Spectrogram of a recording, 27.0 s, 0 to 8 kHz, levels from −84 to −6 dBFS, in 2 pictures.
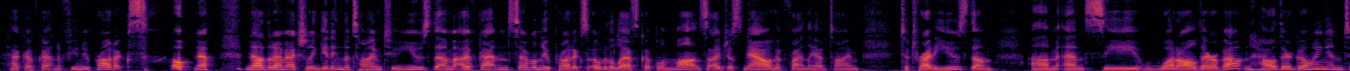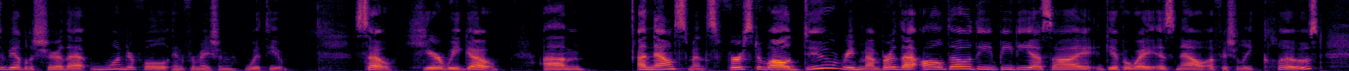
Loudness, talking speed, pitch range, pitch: -36 LUFS, 190 wpm, 165-210 Hz, 185 Hz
